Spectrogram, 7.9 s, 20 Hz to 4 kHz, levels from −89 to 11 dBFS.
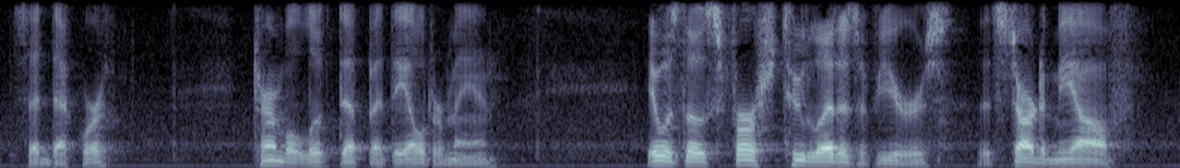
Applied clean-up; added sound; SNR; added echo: none; none; none; none.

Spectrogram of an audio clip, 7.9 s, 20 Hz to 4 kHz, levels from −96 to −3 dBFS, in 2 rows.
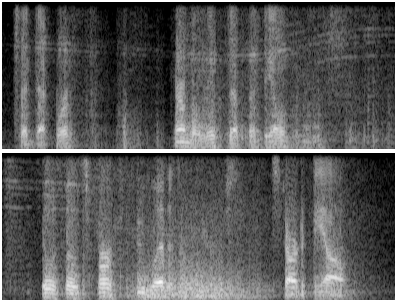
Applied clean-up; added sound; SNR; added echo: neural mask model RNNoise.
